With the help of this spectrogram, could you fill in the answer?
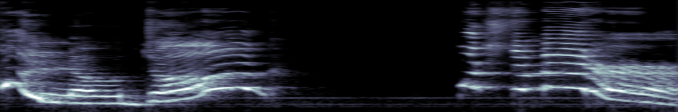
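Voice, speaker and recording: A cartoonish character voice with a high pitch jumps through very wide pitch swings. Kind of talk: children's puppet show.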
